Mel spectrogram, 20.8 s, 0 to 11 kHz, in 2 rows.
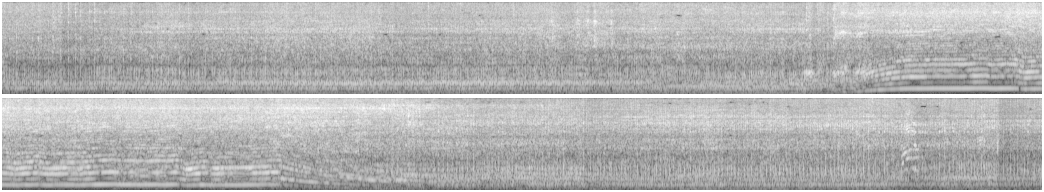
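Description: A chainsaw pruning the broken branches of a 200-year-old Sộp fig tree roars loudly and continuously, the engine rising to a high whining rev in the middle as it bites into the wood, then easing back.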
